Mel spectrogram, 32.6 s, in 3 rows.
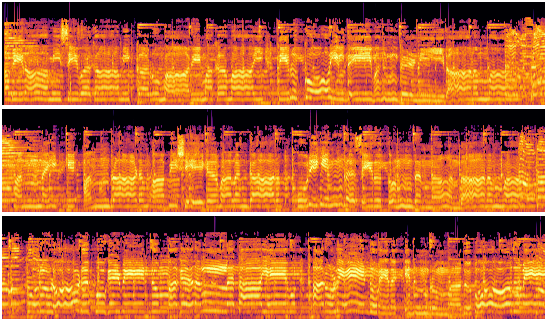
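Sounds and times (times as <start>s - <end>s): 
Tamil song: 0.0s - 32.5s.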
